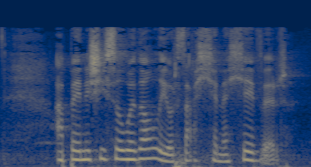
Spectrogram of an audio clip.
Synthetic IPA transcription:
abɛːniʃisɪlˠwɛðɔlˠiʊrθarɬɛnəɬɪvɨ̰r

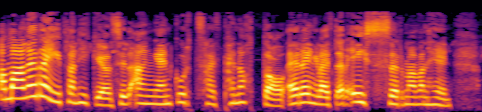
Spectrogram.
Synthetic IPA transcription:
amanəɾejpʰˠanɦɪɡjɔnsɨːða̰ŋɛnɡʊrtʰajθpʰɛnɔd̥ɔlˠɛɾɛŋrajvdəɾejsərmavanɦɨn

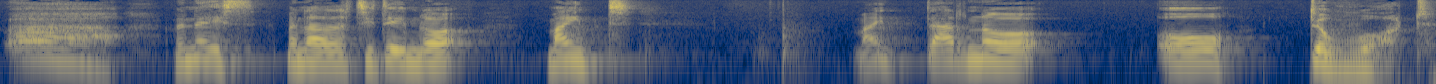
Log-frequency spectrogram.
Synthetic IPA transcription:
ɔ | mənejsmanalatʰiːdejmlɔ | majntʰ | majnt̚d̥arnɔ | ɔ | d̥əwɔd̥

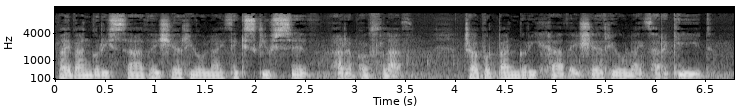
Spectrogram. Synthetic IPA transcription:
mabaŋɡɔɾɪsavejʃɛr̥joːlˠajθɛksklˠusɪv | aɾəpʰɔrθlˠað | d̥ʰrabod̚baŋɡɔɾɪχaðejʃɛrjolˠajθaɾəɡ̥iːd̥

